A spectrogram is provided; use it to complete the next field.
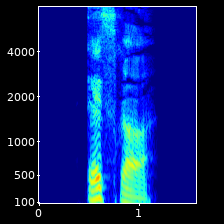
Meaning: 1. Ezra (Biblical figure) 2. the Book of Ezra
- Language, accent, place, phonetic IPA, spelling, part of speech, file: German, Germany, Berlin, [ˈɛsʁa], Esra, proper noun, De-Esra.ogg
